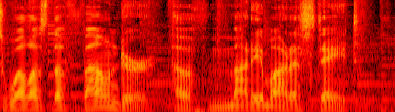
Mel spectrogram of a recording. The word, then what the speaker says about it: Marimar: as the founder of Marimar Estate. That's my attempt at the Spanish pronunciation, but it can be anglicized as Marimar Estate.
